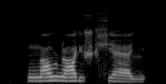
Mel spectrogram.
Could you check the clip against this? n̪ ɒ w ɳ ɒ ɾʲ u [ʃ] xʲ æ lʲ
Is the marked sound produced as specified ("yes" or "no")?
yes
